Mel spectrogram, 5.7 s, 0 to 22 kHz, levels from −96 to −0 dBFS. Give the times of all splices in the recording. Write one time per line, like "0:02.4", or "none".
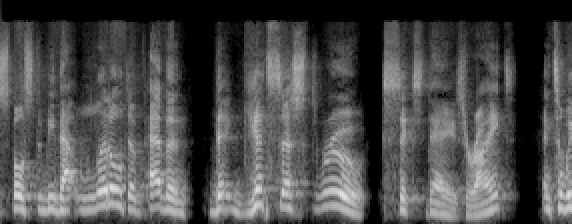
0:01.2
0:03.8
